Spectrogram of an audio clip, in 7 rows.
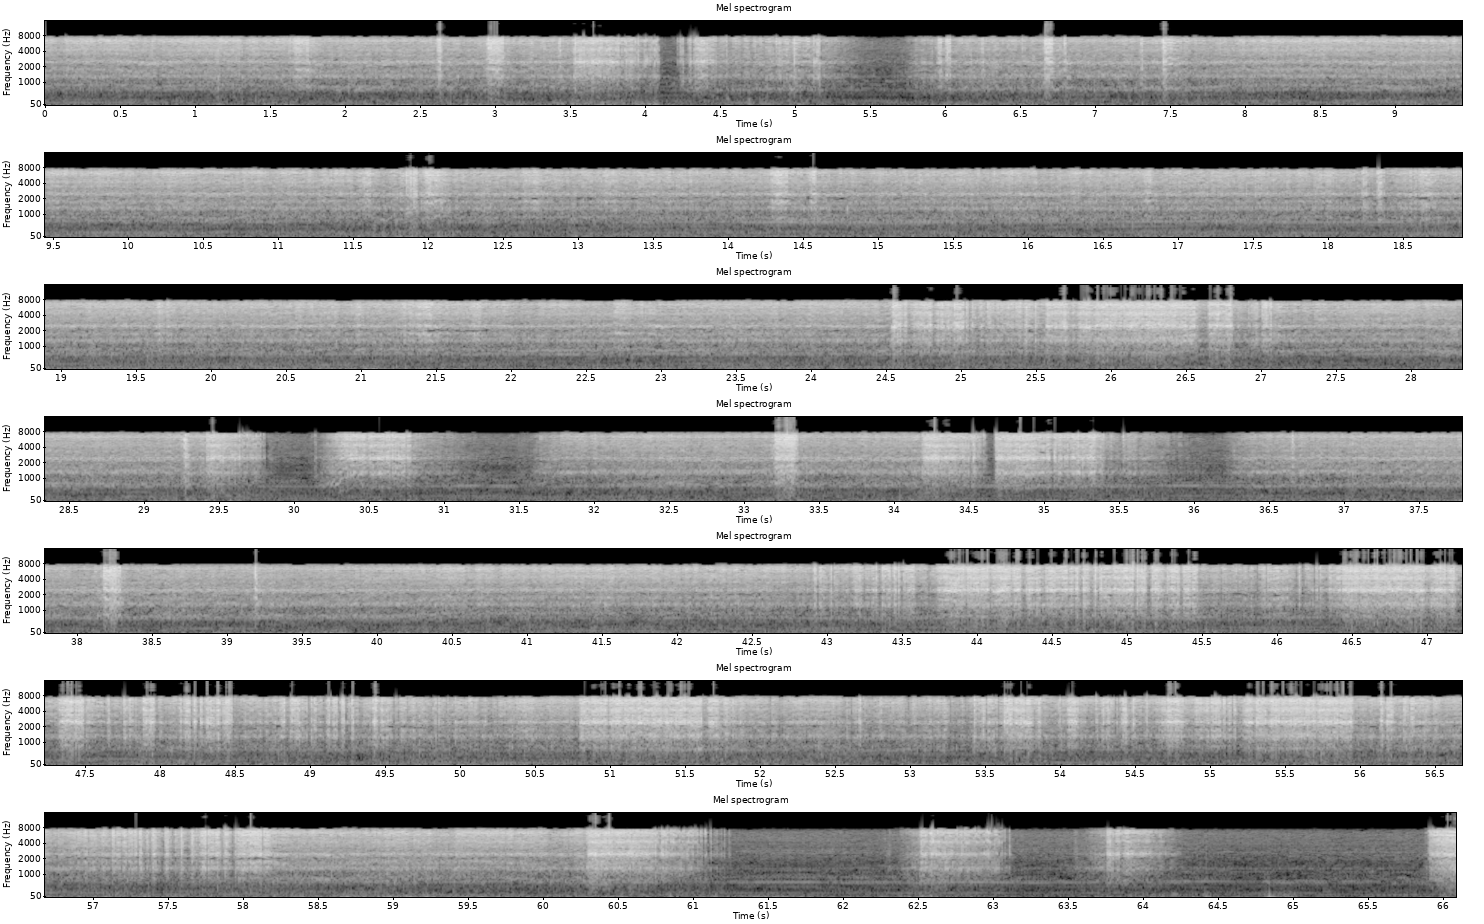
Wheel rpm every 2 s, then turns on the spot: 220, 180, 90, 150, 220, 230, 230, 230, 220, 230, 230, 230, 220, 220, 190, 60, 140, 130, 110, 180, 210, 230, 230, 230, 230, 230, 220, 230, 230, 230, 100, 0, 0.
none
